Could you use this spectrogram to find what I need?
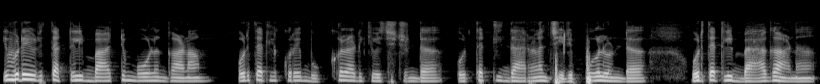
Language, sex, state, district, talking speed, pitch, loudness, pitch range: Malayalam, female, Kerala, Kollam, 145 wpm, 170 Hz, -18 LUFS, 150-185 Hz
